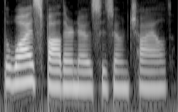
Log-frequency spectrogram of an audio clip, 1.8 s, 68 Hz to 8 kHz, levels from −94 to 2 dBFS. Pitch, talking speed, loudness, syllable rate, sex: 205 Hz, 235 wpm, -19 LUFS, 4.9 syllables/s, female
